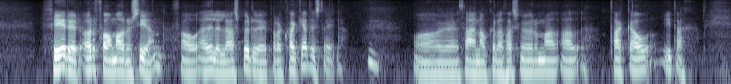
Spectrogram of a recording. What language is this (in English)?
Icelandic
